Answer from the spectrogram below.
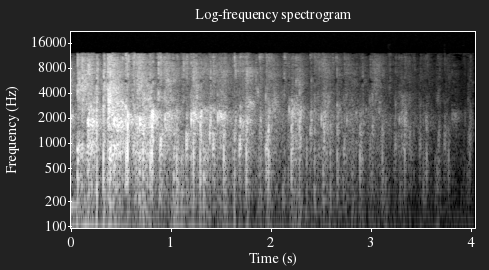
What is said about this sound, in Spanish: Les pido por favor un fuerte aplauso para ella.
